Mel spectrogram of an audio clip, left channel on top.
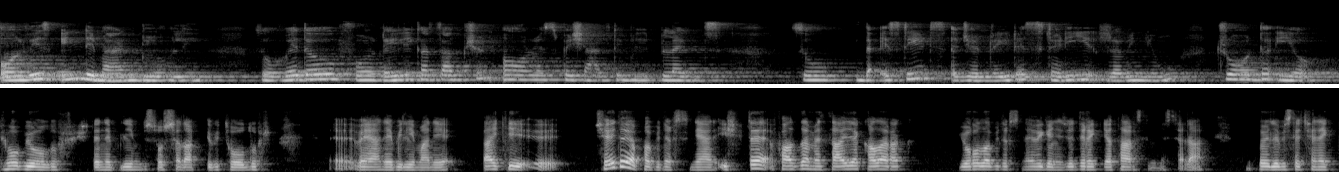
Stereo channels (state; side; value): different; both; correlation 0.01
